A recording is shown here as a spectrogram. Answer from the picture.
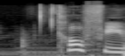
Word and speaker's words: Ko-fi: donate there as well coffee rhymes with no fee and they will be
